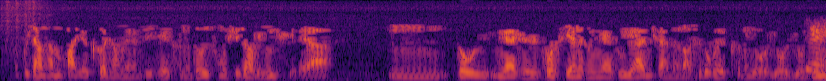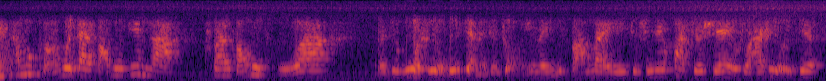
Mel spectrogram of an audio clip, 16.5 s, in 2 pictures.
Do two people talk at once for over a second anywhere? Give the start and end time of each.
none

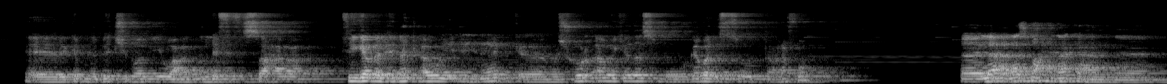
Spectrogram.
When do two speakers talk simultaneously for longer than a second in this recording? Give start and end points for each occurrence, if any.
none

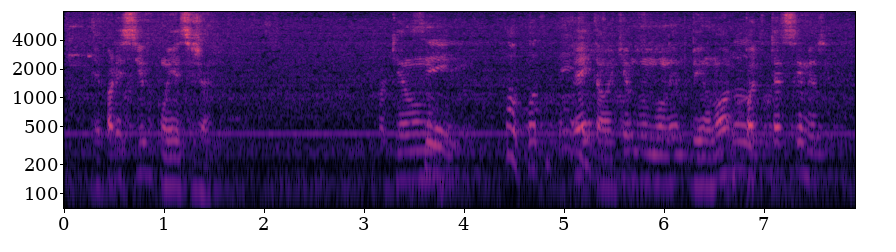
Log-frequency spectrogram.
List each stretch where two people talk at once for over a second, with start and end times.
none

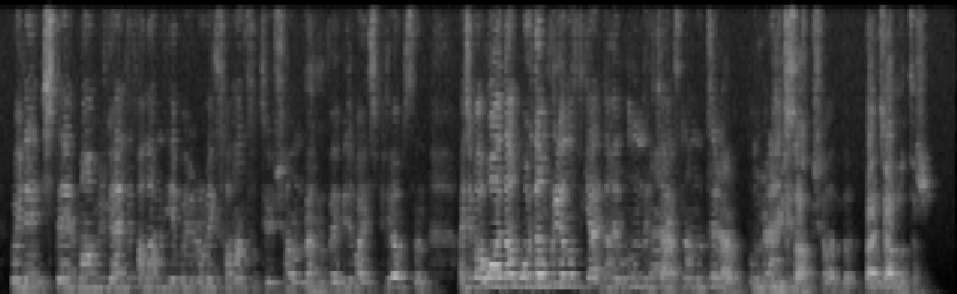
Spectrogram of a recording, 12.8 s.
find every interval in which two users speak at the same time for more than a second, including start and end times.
9.5-10.8

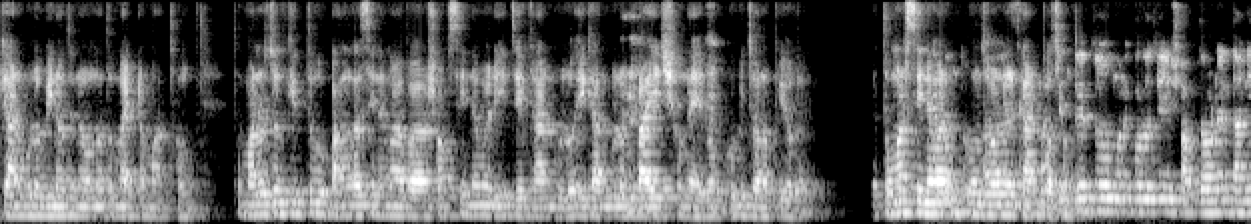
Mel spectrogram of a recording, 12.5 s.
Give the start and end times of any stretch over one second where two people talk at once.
9.3-10.7

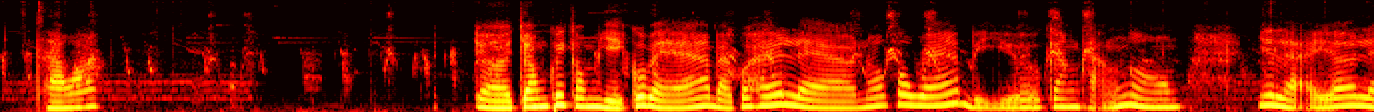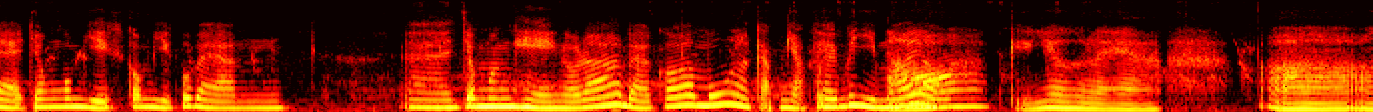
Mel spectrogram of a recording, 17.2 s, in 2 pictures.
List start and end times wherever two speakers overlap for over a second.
none

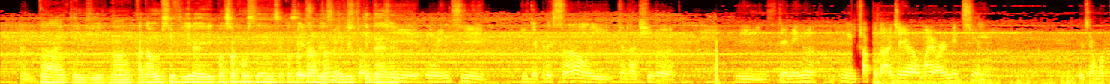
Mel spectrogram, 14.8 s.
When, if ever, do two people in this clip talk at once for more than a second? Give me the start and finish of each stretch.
4.0-5.3

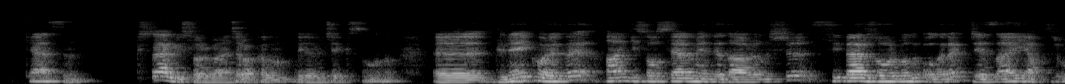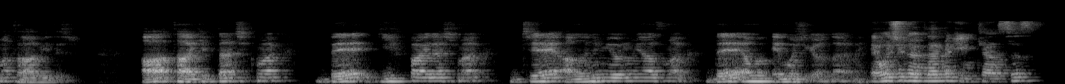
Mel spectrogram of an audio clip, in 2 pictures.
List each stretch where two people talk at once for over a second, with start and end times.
none

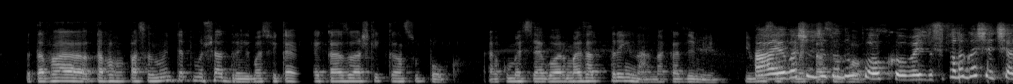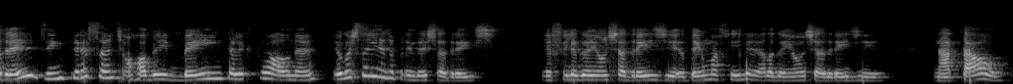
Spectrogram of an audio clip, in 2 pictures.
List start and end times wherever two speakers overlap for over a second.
7.6-8.8

